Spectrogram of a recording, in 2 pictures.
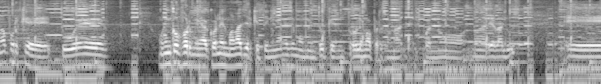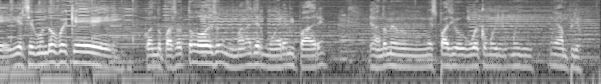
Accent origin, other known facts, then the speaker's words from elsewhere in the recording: Marinilla, Antioquia, Colombia; also born or lived in San Pedro de los Milagros; tengo mucha familia en Marinilla, Antioquia, la mayoría de mi familia vive en Marinilla, pero yo no nací en Marinilla, nací en San Pedro de los Milagros, un pueblo también lechero y montañero.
